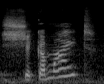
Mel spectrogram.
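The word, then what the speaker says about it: shikimate: heard of this word I'm going to spell it for you it's SH I ki ma te and I think you pronounce it Shikha mite all right so the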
